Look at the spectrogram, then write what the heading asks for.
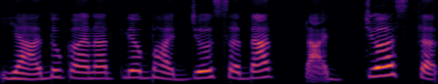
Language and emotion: Goan Konkani, happy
